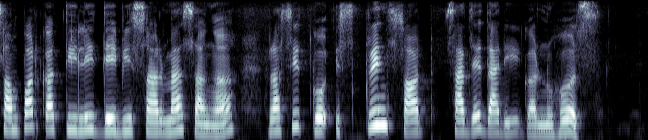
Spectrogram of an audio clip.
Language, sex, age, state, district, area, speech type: Nepali, female, 45-60, West Bengal, Darjeeling, rural, read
